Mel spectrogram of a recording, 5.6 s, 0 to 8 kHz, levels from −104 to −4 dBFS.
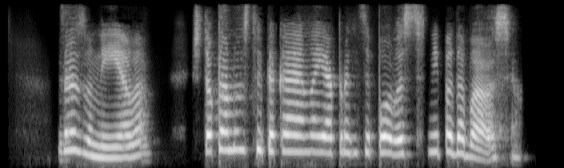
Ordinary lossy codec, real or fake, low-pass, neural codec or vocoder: MP3, 64 kbps; fake; 7.2 kHz; codec, 16 kHz, 0.5 kbps, X-Codec, HuBERT features, trained on balanced general audio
